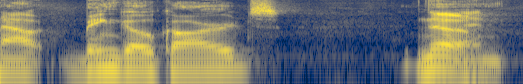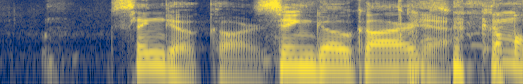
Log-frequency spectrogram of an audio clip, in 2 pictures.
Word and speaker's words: Singo: Yo, have y'all ever heard of Singo? Not at all. So this is a thing. How do you spell it? SING-O. Oh. I don't think so. So sing-o. Yeah, it's like bingo, Yeah.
